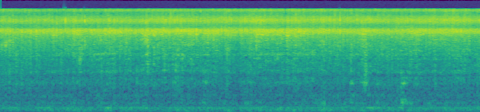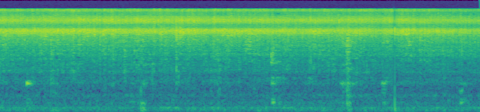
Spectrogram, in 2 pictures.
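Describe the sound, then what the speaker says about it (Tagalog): Spices and black pepper being sautéed in a pan for a vegetable dish, a steady, close sizzle and fry that runs throughout with occasional soft stirring clicks, no talking. "At haluin natin para maigisa din yung spices niya."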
